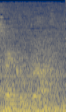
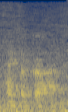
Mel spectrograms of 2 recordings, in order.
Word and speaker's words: Tycho Brahe: Just wondering if you know how to pronounce that. – Tycho Brahe. – Tycho Brahe. Okay.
